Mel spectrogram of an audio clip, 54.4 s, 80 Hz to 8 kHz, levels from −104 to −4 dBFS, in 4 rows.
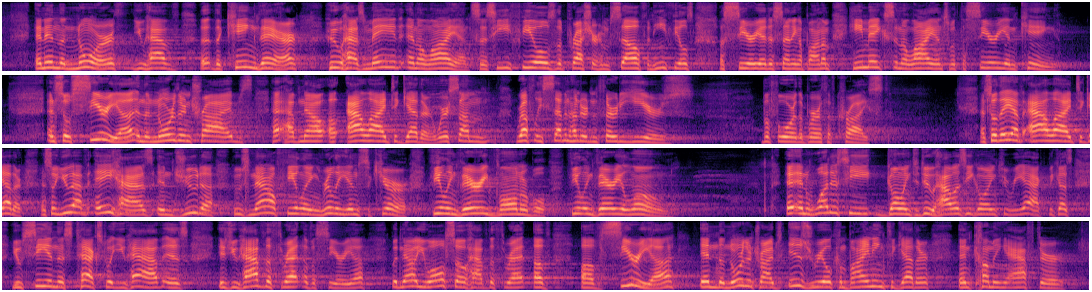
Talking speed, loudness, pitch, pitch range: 145 wpm, -27 LUFS, 215 Hz, 200-230 Hz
